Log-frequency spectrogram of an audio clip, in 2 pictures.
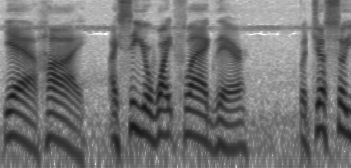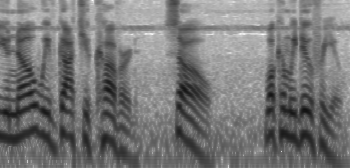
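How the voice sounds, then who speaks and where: A man's voice: fairly high pitch, very animated, measured pace. A man voicing a terse, authoritative army sergeant in an audio comic drama. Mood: firm, wary. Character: gruff, commanding army sergeant leading survivors. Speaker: voice actor.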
